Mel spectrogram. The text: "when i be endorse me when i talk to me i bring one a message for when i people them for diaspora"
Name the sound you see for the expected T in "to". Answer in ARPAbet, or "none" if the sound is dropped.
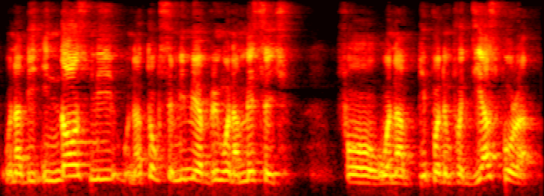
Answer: S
